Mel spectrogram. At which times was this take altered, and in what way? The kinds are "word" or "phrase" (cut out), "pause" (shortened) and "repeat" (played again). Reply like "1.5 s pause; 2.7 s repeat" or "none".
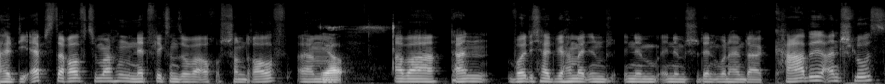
4.5 s pause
